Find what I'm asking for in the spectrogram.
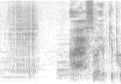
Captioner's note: farts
